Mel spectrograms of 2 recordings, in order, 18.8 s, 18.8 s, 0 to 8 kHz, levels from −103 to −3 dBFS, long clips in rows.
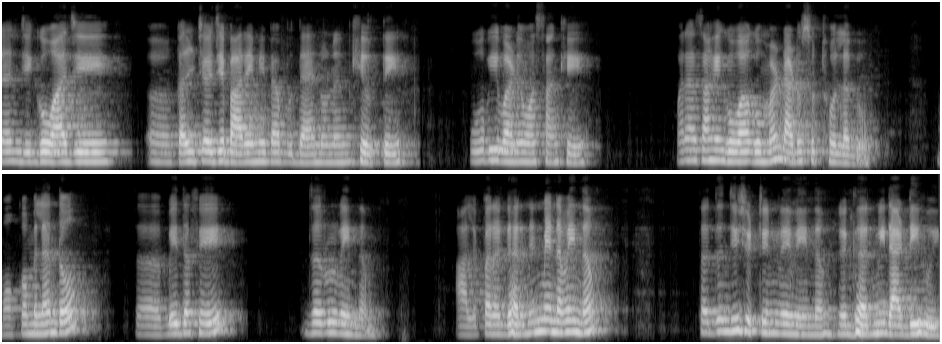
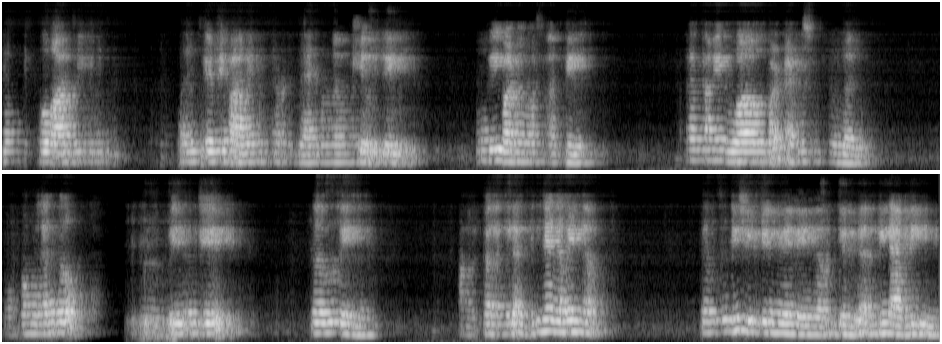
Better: first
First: none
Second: noise reduction (neural mask model DeepFilterNet 3)

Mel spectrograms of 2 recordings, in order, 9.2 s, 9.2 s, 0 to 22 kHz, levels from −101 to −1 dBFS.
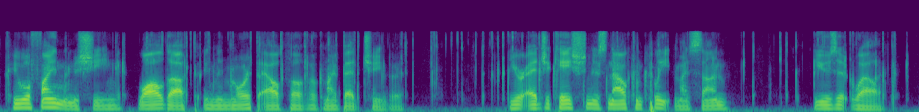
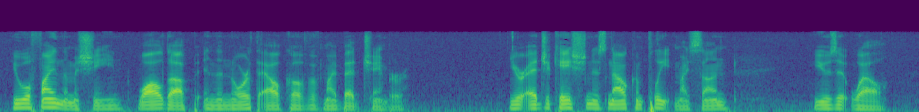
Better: second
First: noise reduction (neural diffusion model UNIVERSE++)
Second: none

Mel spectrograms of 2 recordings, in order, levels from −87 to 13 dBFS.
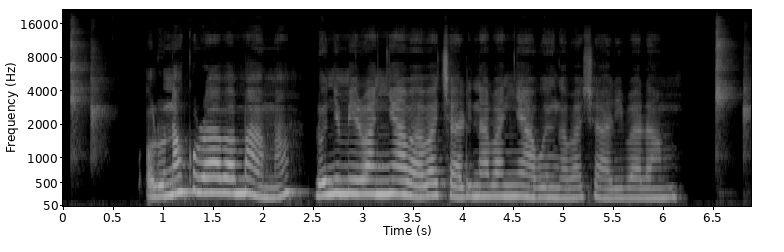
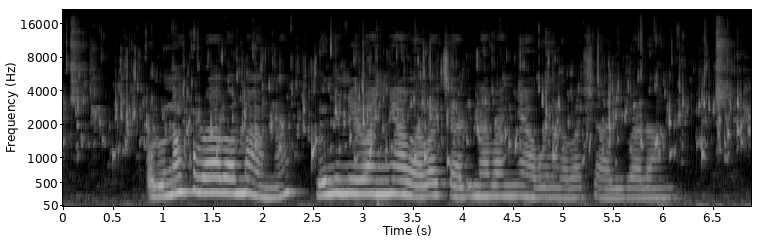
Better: first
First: none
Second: noise reduction (classical method log-MMSE)

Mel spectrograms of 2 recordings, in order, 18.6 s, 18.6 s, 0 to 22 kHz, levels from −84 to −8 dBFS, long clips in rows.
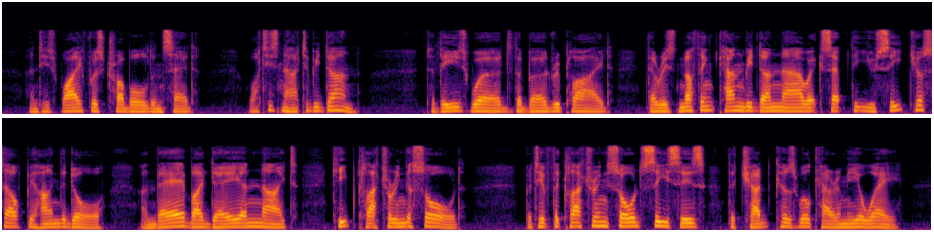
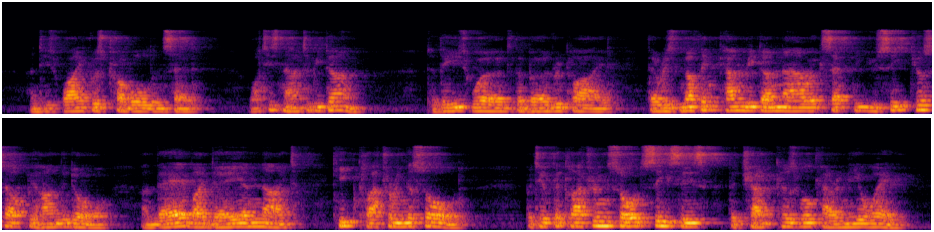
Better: first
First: none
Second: room echo; dies away in 0.7 s

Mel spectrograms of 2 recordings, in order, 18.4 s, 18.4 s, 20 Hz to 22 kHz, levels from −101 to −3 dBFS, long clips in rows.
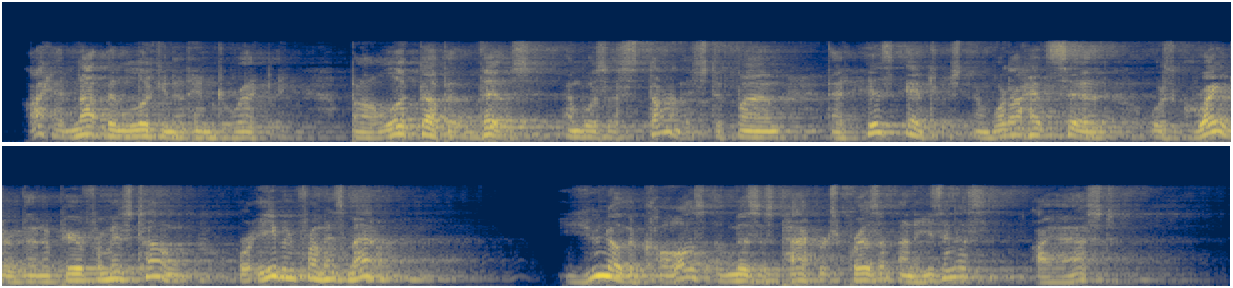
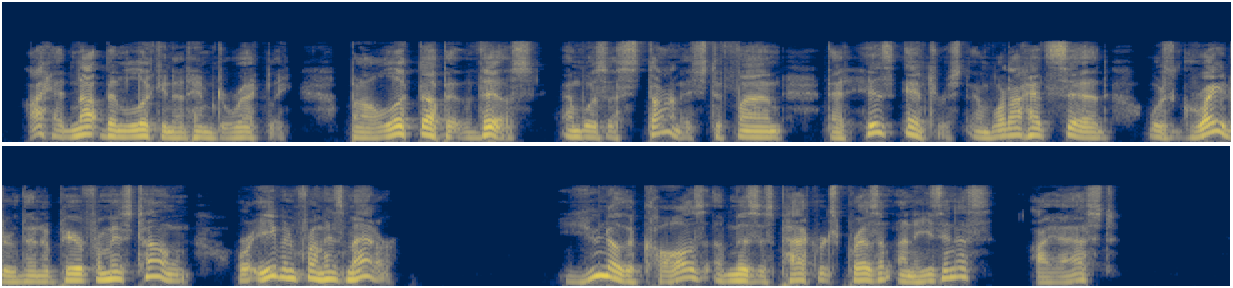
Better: second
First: room echo; dies away in 1.7 s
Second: none

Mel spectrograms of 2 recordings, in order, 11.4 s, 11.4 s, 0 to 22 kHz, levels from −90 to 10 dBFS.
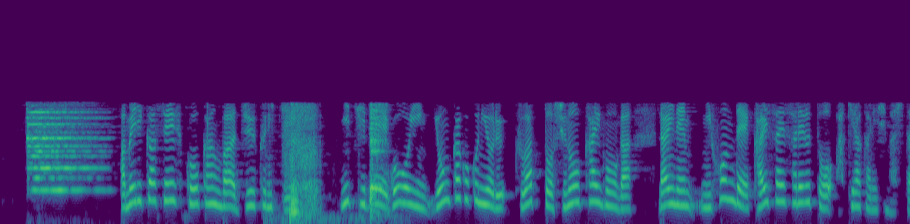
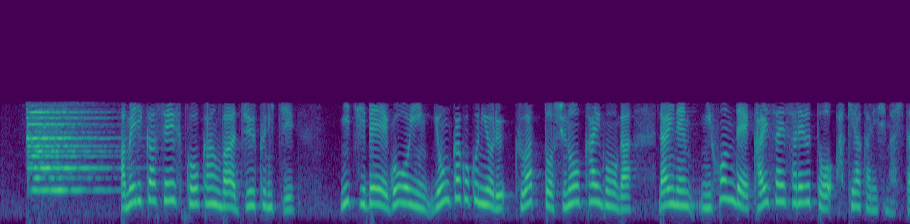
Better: second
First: noise reduction (classical method Wiener filter)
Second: none

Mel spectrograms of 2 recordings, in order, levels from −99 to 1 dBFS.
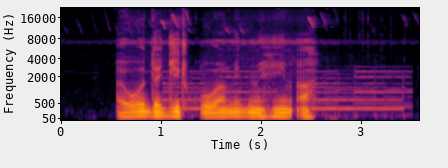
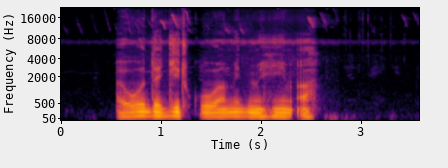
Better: second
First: background sound (Electric guitar); 18 dB below the speech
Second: none

